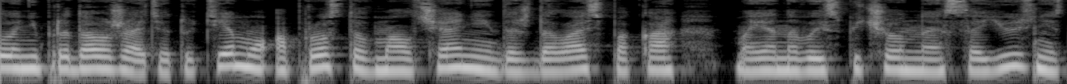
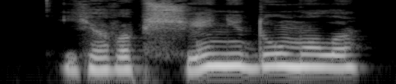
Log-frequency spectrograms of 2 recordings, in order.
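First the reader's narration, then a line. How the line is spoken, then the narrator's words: Forced out, trembling voice. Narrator (Russian): выдавила Алена дрожащим голосом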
